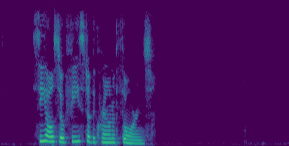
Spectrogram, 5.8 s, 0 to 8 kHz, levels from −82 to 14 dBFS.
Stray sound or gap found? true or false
false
